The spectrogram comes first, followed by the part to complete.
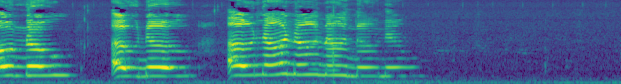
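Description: A young girl singing a short wordless tune in three held phrases, stopping about four seconds in.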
